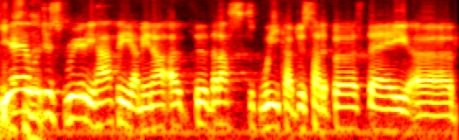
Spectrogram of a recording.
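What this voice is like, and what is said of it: Distinctive British accent. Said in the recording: “I wish I spoke like that. ... he sounds like John Lennon. ... I want to work on that accent”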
